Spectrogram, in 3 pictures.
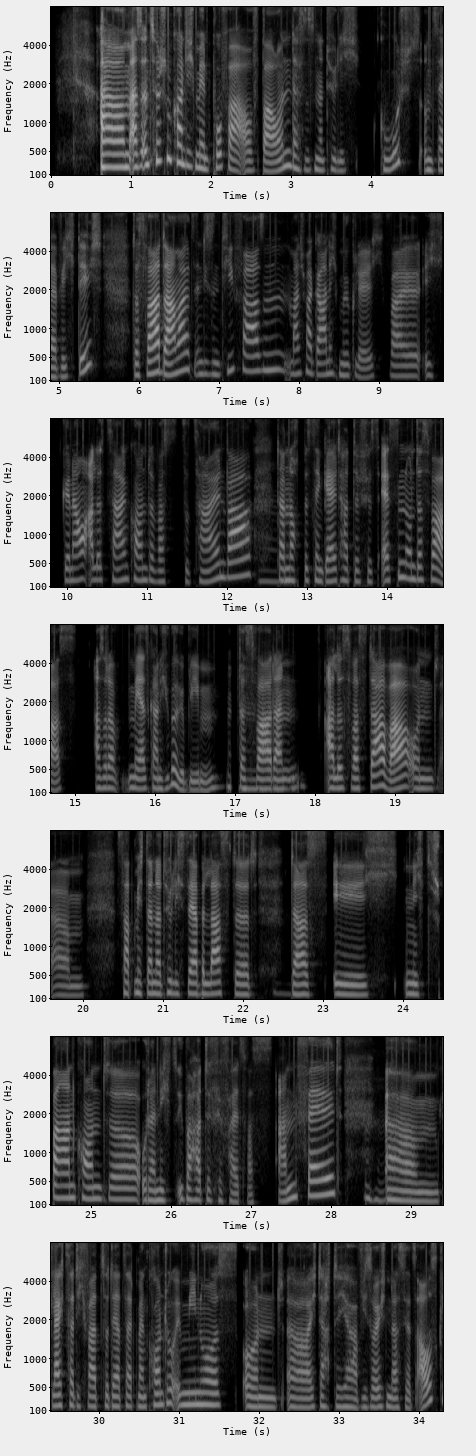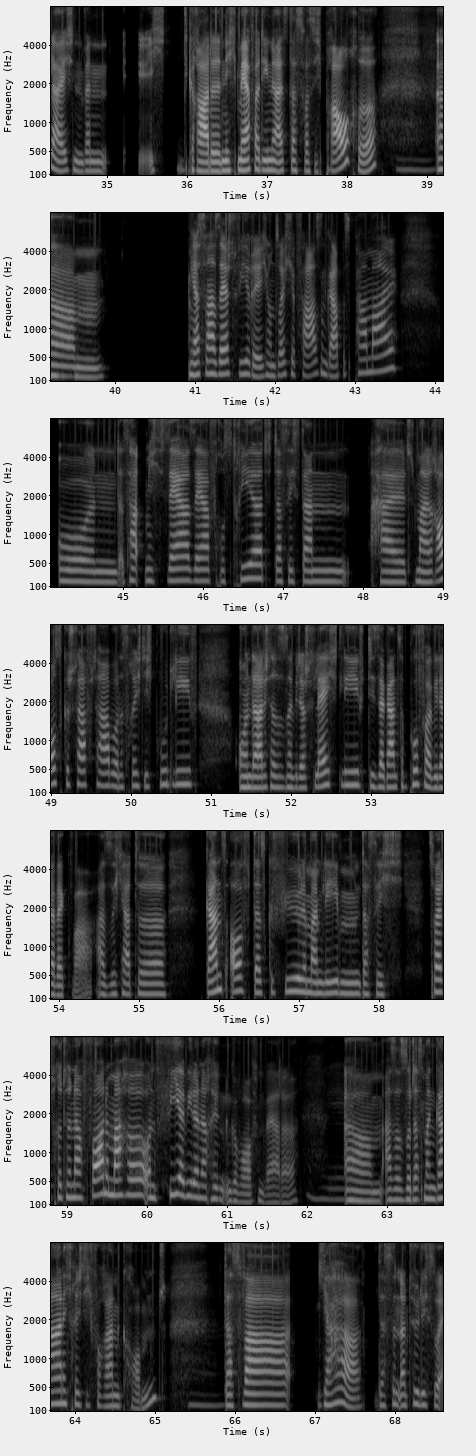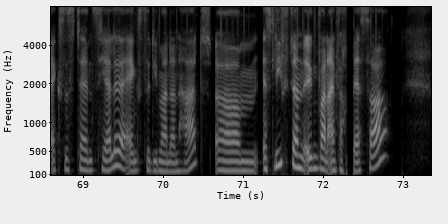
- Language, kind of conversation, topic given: German, advice, Wie kann ich im Alltag besser mit Geldangst umgehen?
- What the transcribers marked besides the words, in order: distorted speech; other background noise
